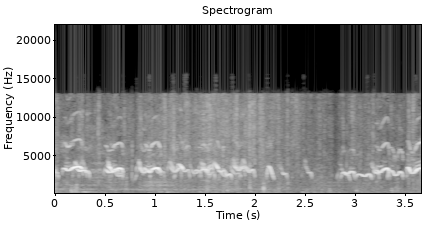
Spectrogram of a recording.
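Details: Duckling in a pond giving high thin peeps, each with a wavering rise and fall, in quick irregular bursts separated by short quiet spells.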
